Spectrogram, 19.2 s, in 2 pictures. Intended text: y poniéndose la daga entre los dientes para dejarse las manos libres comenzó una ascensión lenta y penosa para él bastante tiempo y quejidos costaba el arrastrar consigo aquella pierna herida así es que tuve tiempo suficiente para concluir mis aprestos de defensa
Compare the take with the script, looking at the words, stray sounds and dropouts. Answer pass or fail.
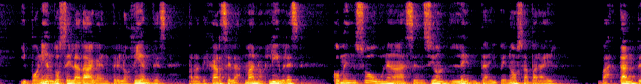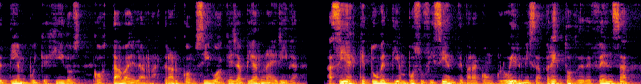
pass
